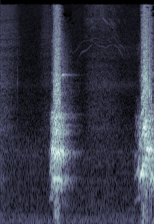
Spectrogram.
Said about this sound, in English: you can't bark right now.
